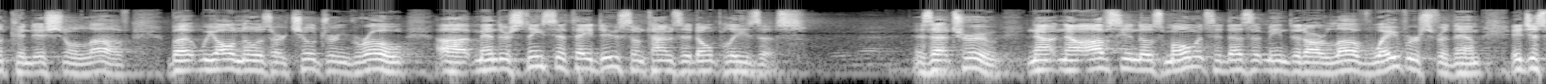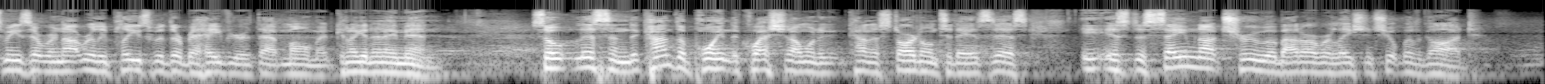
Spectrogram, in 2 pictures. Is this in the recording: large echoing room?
yes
